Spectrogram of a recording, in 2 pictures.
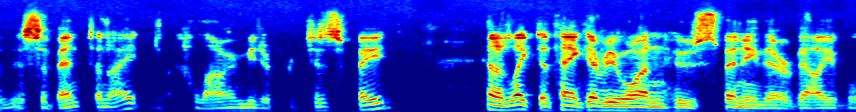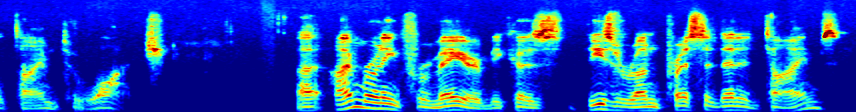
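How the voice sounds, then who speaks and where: An older man, a city council member running for mayor, giving a measured, formal opening statement with frequent fillers from a home study over a video call. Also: lowish voice, dry recording. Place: home study lined with bookshelves. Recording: dry, muffled video call audio.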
